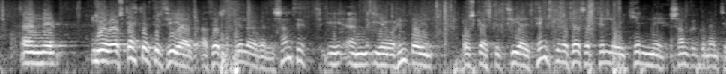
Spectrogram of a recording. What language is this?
Icelandic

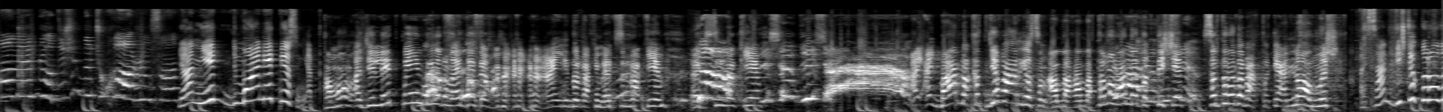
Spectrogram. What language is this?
Turkish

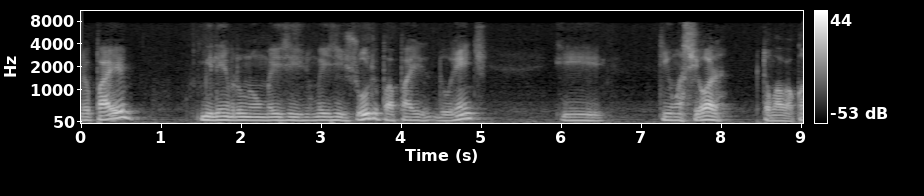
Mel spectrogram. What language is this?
Portuguese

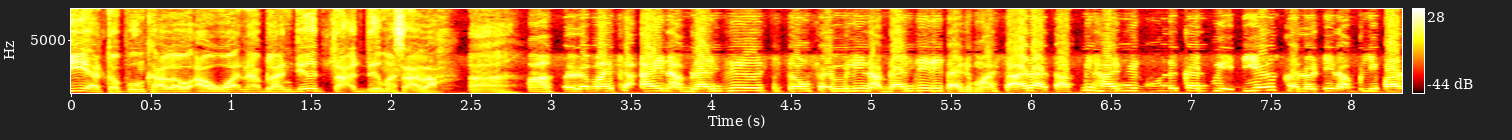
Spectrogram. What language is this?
Malay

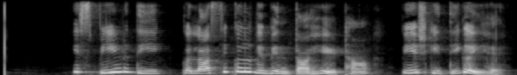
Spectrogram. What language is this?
Punjabi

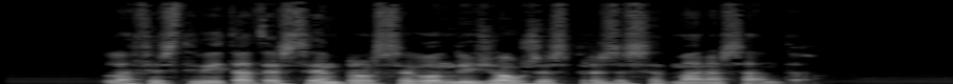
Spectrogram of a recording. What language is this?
Catalan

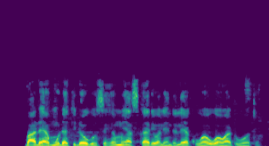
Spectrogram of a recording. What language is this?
Swahili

